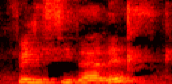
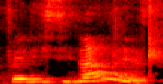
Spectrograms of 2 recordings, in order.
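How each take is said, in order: First: "felicidades" asked with a rising tune at the end; puzzled "felicidades?", ending up; questioning tone. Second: "felicidades" as a bright congratulation, a bit higher and louder; congratulating. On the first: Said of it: "Tienen lo de interrogación". (felicidades con tono de pregunta) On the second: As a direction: cheer someone with "felicidades". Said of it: "Si yo coloco la palabra". (felicitación alegre) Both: Shown as a demonstration.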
